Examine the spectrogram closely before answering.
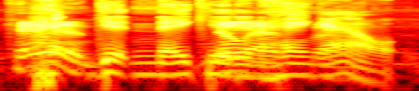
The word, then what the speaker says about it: Cannes: That's right, Cannes. Get naked and hang out. But you don't pronounce the S.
